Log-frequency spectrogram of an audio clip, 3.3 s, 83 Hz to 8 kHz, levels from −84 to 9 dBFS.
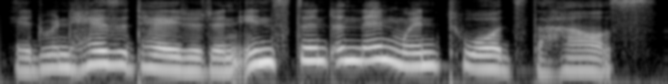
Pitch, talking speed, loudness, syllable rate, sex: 215 Hz, 180 wpm, -15 LUFS, 5.4 syllables/s, female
